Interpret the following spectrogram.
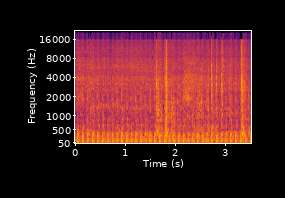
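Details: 1987 Suzuki Quadrunner LT230E ATV single-cylinder, idling outdoors after throttle and air filter replacement; steady even beat a little over three pulses a second, no misses or clatter; idling fine.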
